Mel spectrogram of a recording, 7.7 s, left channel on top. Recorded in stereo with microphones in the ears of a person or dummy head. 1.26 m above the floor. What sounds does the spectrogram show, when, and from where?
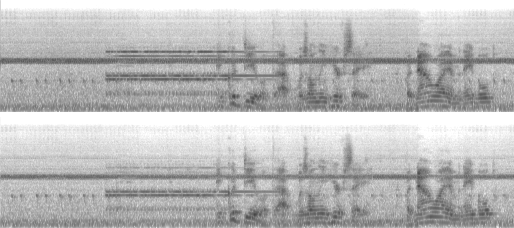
0.0 s an insect: 35° left (ahead or behind), 1.2 m
1.6 s a phone ringing: centre (ahead or behind), 1.9 m
3.2 s a man speaking: 20° right (ahead or behind), 1.3 m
